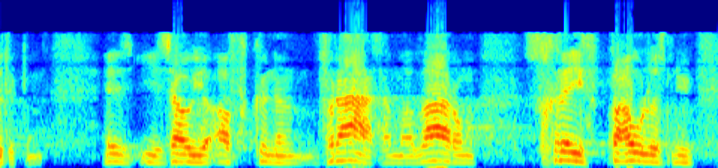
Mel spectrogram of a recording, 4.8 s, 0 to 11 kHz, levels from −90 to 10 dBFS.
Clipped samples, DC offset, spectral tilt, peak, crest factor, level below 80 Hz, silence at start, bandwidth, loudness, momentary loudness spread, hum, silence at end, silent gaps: 0.4%; under 0.1%; -7 dB/octave; 0 dBFS; 14 dB; -54 dBFS; 0 s; 11 kHz; -14 LUFS; 15 LU; none; 0 s; none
